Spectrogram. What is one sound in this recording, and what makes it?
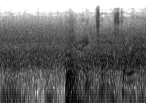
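A heavy body slams onto a wrestling ring with a loud thud.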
